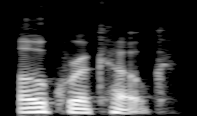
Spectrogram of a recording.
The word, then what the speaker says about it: Ocracoke: going to the island, which is Ocracoke is the right way to say it. What island? Ocracoke Island in North Carolina.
